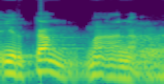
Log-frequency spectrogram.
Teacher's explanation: ba ketemu mim irkab mana irkab mana itu dibacanya irkam maana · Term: mutaqoribain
